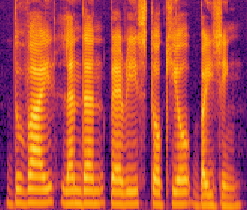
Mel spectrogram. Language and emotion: Manipuri, neutral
